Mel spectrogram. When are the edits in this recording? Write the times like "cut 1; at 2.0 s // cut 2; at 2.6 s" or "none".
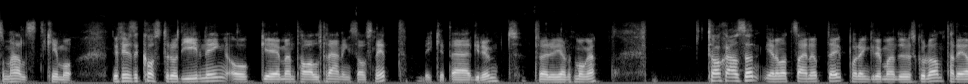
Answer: cut 1; at 4.7 s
